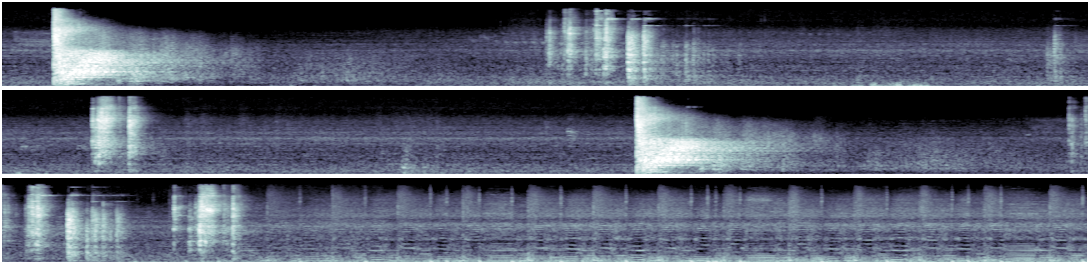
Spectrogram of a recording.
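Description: Two rifle shots about seventeen seconds apart, each ringing away over a second or two. Between and after them come short bursts of metallic clicks and clacks.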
